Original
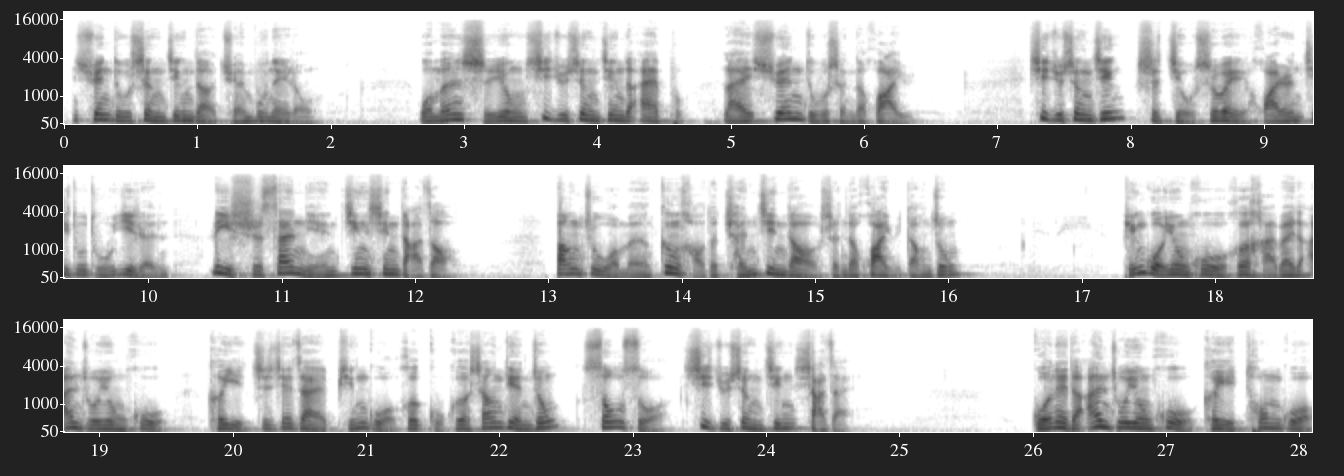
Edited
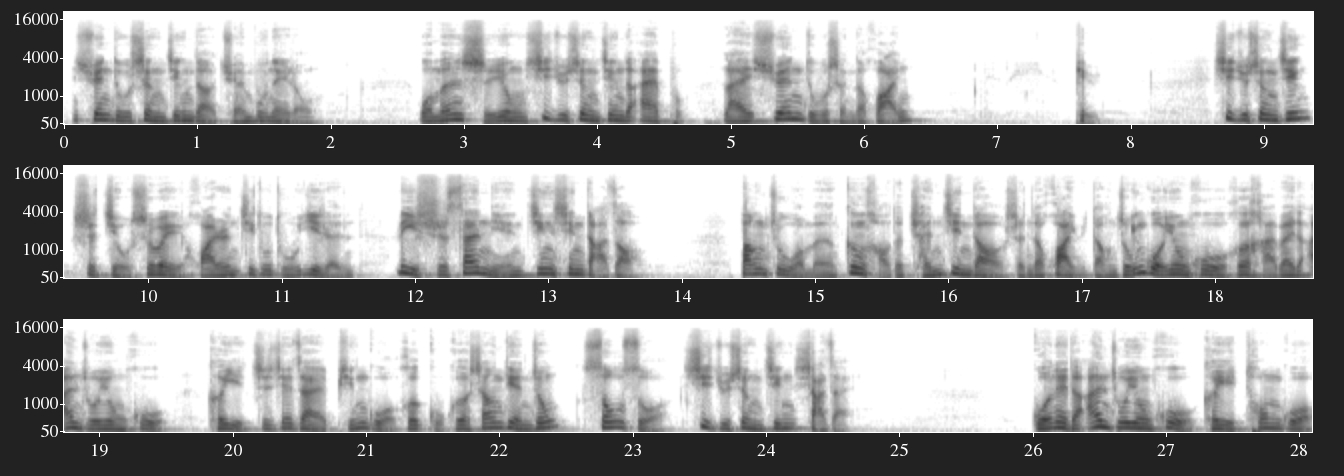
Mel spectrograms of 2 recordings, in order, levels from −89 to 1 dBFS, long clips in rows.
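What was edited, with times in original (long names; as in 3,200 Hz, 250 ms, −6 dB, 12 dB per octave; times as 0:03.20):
0:15.99–0:17.38: move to 0:06.26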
